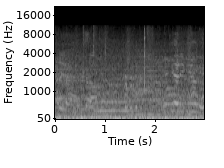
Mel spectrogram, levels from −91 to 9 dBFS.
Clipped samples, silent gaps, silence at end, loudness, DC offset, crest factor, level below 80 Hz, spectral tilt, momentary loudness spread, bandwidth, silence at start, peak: under 0.1%; none; 0 s; -31 LUFS; under 0.1%; 18 dB; -32 dBFS; -5.5 dB/octave; 3 LU; 11 kHz; 0 s; -10 dBFS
